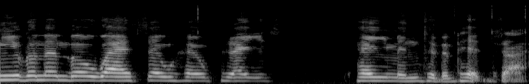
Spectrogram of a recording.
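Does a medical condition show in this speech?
Yes: quadriplegic cerebral palsy.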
